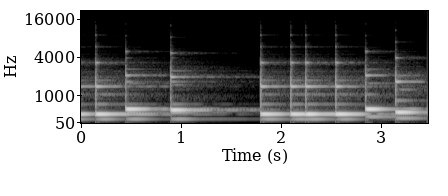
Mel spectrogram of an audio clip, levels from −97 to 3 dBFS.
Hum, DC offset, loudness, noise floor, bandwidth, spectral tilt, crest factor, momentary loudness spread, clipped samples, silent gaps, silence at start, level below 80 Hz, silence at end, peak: none; under 0.1%; -21 LUFS; -47 dBFS; 6.2 kHz; -7 dB/octave; 12 dB; 6 LU; under 0.1%; none; 0 s; -72 dBFS; 0 s; -10 dBFS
